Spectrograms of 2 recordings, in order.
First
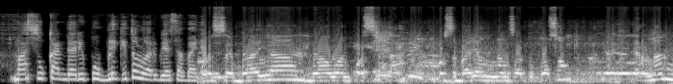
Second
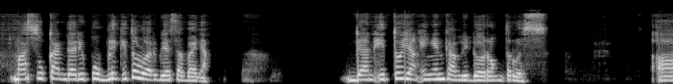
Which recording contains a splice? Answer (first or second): first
